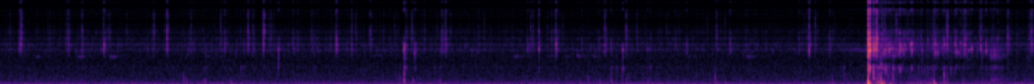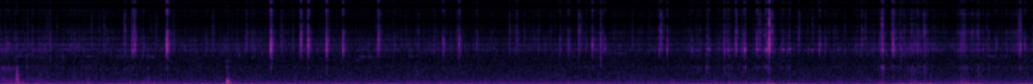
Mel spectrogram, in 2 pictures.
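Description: Underwater: a speargun fires with one sharp, loud crack about halfway through, followed by a short rattling smear. Faint scattered clicks of the underwater surroundings run throughout.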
